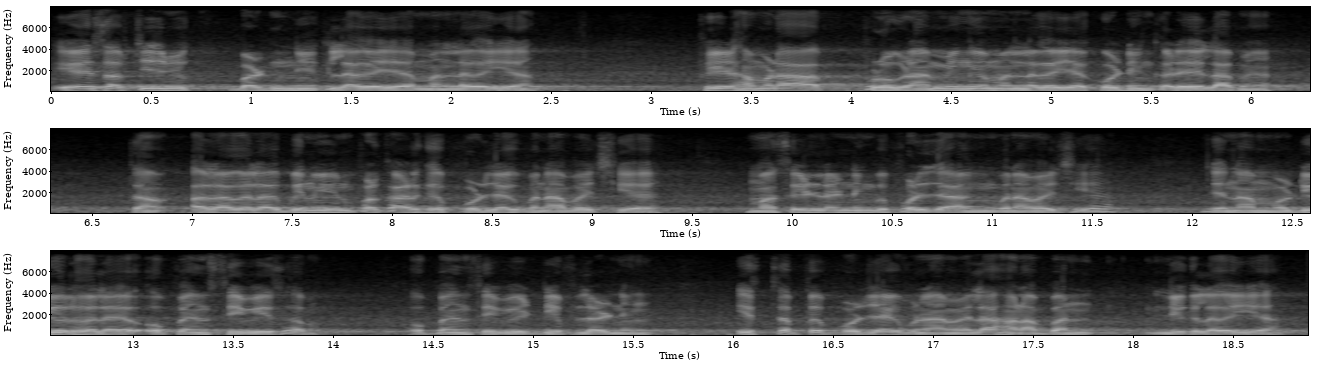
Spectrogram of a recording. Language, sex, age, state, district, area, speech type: Maithili, male, 18-30, Bihar, Purnia, urban, spontaneous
